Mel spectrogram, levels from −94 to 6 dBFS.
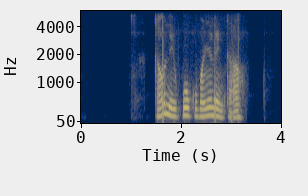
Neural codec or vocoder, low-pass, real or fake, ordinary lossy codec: none; 5.4 kHz; real; Opus, 16 kbps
